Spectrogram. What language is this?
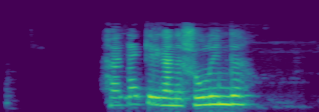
Bashkir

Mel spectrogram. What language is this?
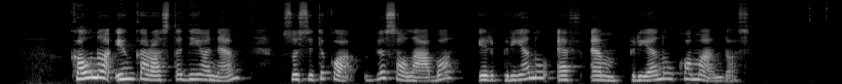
Lithuanian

